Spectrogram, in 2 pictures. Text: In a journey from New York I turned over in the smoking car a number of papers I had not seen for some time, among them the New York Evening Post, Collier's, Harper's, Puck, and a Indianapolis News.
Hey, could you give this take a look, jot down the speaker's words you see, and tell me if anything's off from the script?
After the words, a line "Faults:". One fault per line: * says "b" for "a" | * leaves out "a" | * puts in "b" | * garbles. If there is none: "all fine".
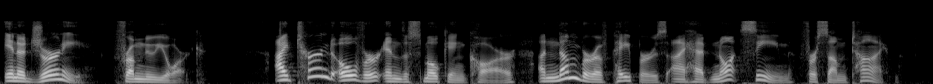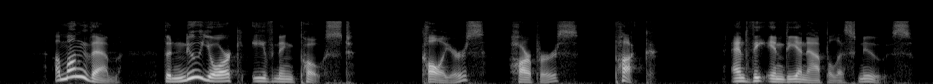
In a journey from New York I turned over in the smoking car a number of papers I had not seen for some time, among them the New York Evening Post, Collier's, Harper's, Puck, and the Indianapolis News.
Faults:
* says "the" for "a"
